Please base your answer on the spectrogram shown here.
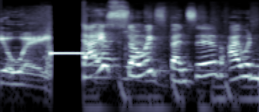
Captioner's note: beep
